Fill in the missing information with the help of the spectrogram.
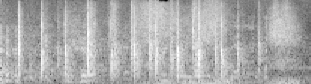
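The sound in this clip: A round of applause: sharp, uneven hand claps from one or a few people, many in quick succession, with voices murmuring underneath.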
